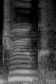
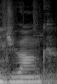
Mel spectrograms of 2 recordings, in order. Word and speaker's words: Druk: I don't know how to say it either, but I always used to say drunk. Like, no, it's Druk.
